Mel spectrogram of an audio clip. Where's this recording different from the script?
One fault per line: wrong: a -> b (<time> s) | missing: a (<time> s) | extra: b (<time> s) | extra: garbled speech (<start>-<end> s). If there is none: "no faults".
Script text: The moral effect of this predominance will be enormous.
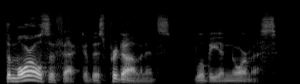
wrong: moral -> morals (0.1 s)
